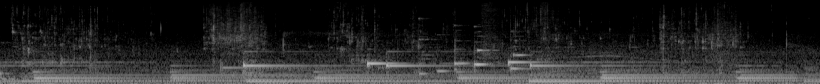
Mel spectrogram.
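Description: Water is poured steadily into a cooking pot while making venpongal, a rice and lentil dish, a soft continuous pouring under louder melodic background music.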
